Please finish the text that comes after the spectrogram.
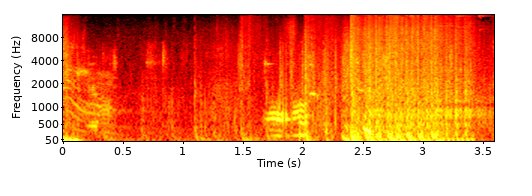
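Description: Rapid bursts of gunfire in Arena Breakout crackle under excited talking, louder toward the end as shots run together.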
